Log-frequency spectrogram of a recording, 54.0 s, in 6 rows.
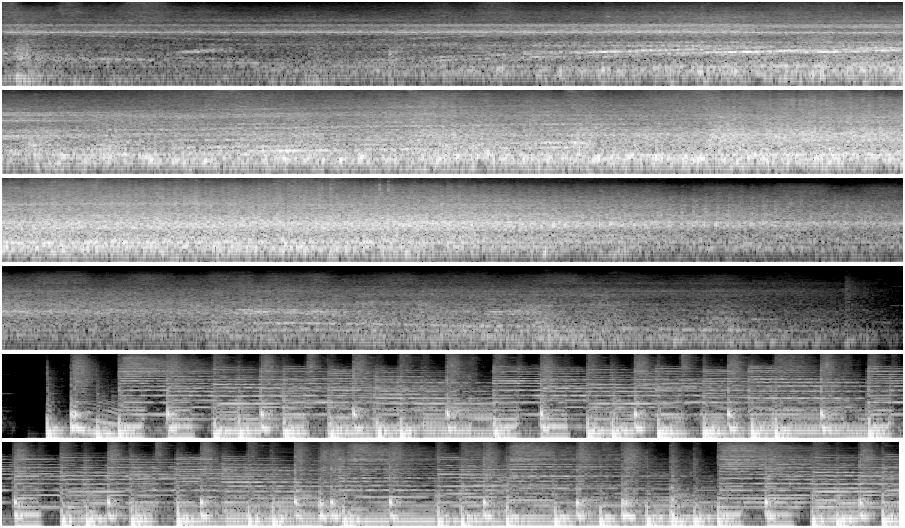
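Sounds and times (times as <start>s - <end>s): train wheels rumbling: 0.0s - 35.8s.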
